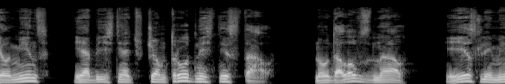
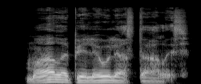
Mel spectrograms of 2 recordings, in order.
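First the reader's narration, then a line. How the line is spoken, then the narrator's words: Sighing. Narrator (Russian): вздохнул Минц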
